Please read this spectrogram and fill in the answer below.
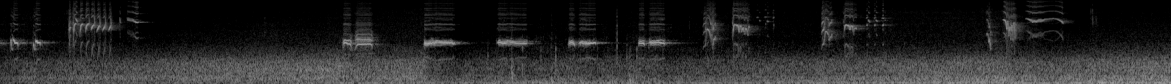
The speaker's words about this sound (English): Imagine, if you will, a cold, very grey, winter's day, afternoon, weekend. It's still, there's no wind. And a single thrush doing its business.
